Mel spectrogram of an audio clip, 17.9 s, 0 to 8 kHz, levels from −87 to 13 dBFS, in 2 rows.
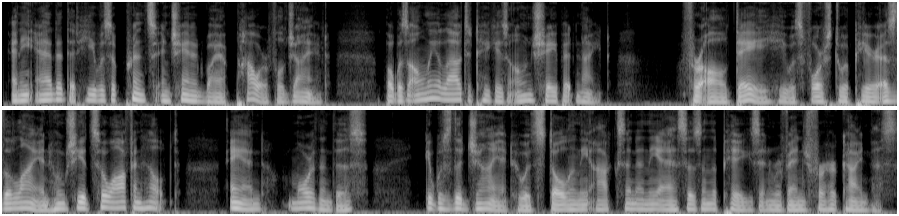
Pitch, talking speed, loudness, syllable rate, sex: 95 Hz, 220 wpm, -21 LUFS, 5.6 syllables/s, male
